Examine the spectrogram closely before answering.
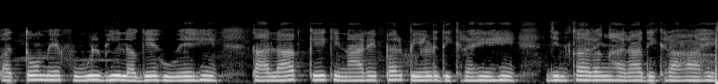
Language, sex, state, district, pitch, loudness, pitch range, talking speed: Hindi, female, Chhattisgarh, Bastar, 190 Hz, -16 LUFS, 185-200 Hz, 175 wpm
